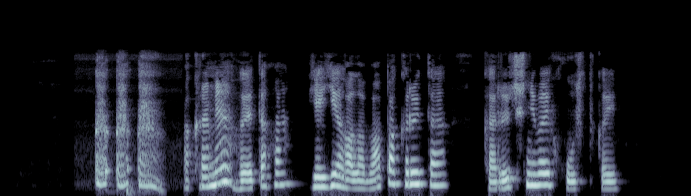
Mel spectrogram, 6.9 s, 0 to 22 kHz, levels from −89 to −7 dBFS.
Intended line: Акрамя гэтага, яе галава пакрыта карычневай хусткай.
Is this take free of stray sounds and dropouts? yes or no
no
